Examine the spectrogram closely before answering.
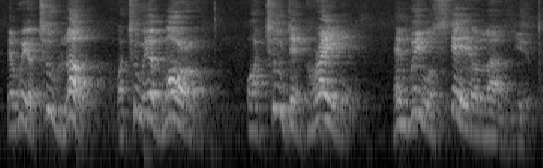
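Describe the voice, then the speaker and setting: The fiery, biting movement leader you'd hear from the back row of a cavernous theatre, his high, sweeping oratory ringing off the walls. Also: a bit bright, full character voice. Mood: impassioned, mocking. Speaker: stage actor. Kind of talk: one-act stage play dialogue. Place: live theatre performance, recorded from far off. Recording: distant, very echoey stage hall.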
